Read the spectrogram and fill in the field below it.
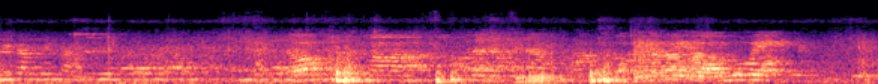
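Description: Several adults talk nearby in the background.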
